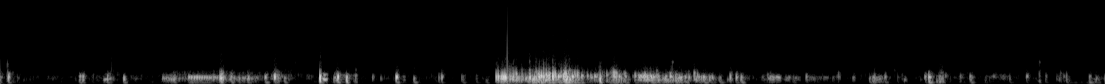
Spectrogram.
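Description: Irregular low gurgles and rumbles, some long and drawn out, from an adult's stomach; ordinary bowel sounds.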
